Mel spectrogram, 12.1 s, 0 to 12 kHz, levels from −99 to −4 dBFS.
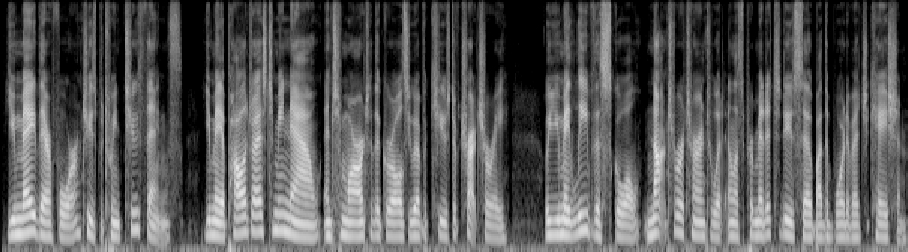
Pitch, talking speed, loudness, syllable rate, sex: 150 Hz, 225 wpm, -22 LUFS, 6.0 syllables/s, female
